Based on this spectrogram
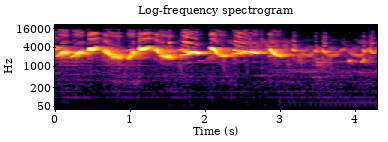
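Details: Chinese hwamei kept as a cage bird, its song labelled "ngũ trường": a loud, continuous run of looping whistled phrases that rise and fall, with sharp high flicks between them and a slight fade toward the end.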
